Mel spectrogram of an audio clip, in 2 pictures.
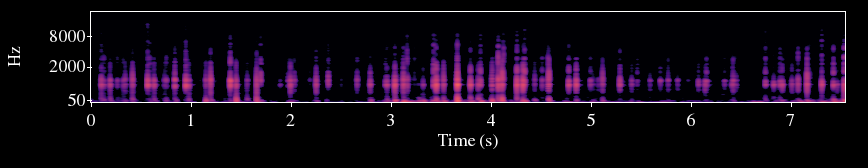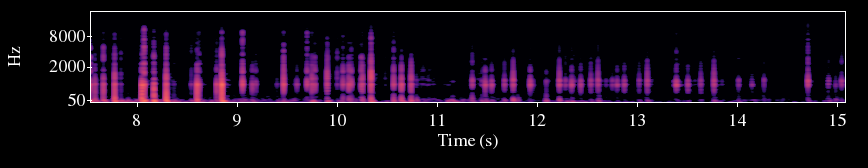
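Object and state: Plastic powder jar.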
